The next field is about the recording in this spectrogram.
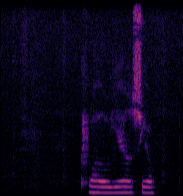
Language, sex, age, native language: Icelandic, male, 7, Icelandic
